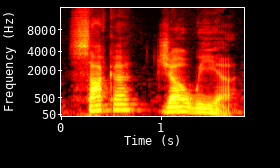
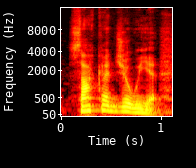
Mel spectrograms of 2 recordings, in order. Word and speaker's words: Sacagawea: When the first time I saw this name, I was like, oh my gosh, how do you pronounce that? But it's Sacagawea. Sacagawea.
